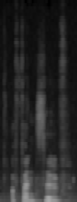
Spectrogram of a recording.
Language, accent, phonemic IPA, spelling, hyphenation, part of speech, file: English, US, /ˈɔˌfɛnsɪv/, offensive, of‧fen‧sive, adjective / noun, En-us-offensive.ogg
- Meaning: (adjective) Causing offense; arousing a visceral reaction of disgust, anger, hatred, sadness, or indignation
